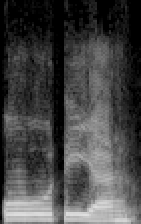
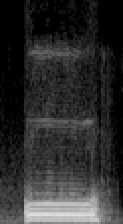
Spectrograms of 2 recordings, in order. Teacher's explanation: Sini ada alif atau hamzah domah bertemu dengan huruf wau sukun. Nah, dibacanya memang dua harakat ya.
